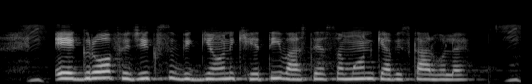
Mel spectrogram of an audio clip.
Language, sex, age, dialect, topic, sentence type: Maithili, female, 18-24, Angika, agriculture, statement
